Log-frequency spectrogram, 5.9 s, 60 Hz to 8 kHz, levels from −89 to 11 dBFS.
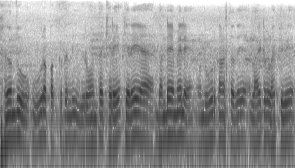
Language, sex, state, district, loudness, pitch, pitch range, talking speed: Kannada, male, Karnataka, Belgaum, -18 LUFS, 135 Hz, 130-140 Hz, 140 wpm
